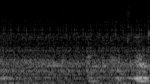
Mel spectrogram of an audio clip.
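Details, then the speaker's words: Motorcycle single-cylinder engine idling with heavy, rough rhinoceros-like growl from faulty magneto stator; unplugging the stator connector makes the noise stop and engine run lighter, replugging brings noise and heaviness back. "se liga só na hora você já vai sentir que a moto vai ficar mais limpa mais leve e o barulho vai sumir na hora"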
